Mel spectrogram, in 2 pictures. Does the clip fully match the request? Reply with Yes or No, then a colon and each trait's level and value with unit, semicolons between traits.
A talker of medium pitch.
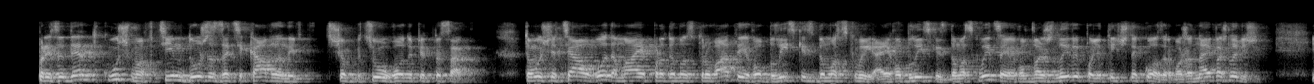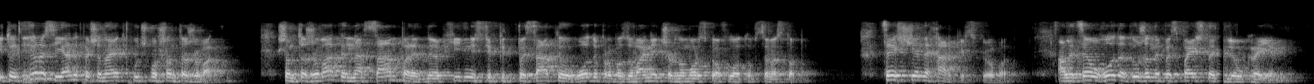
No: very high, 370 Hz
